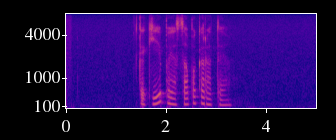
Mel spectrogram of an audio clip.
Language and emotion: Russian, neutral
